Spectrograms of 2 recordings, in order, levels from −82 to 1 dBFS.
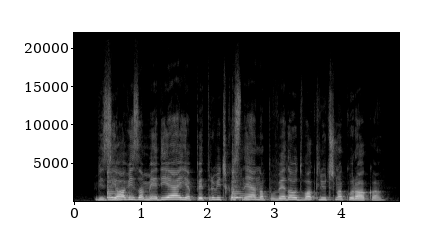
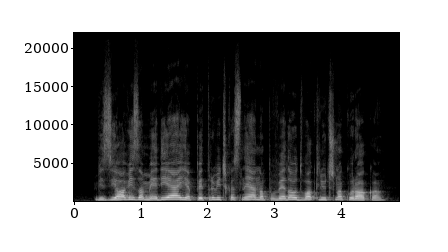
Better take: second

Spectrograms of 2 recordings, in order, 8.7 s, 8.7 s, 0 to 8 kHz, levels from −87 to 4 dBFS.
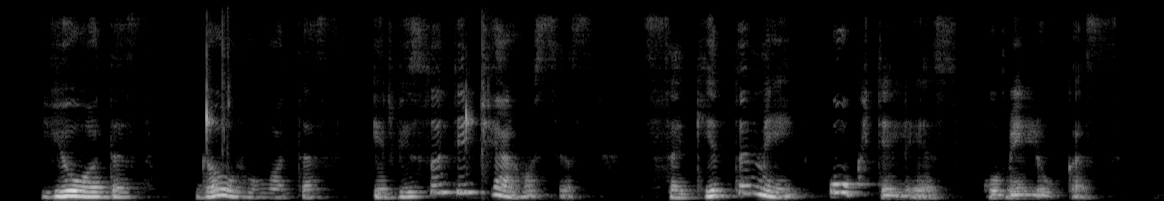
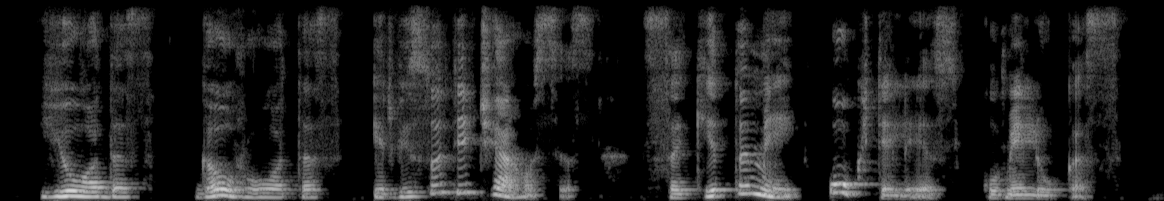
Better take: second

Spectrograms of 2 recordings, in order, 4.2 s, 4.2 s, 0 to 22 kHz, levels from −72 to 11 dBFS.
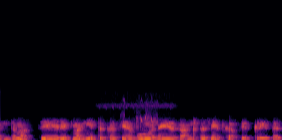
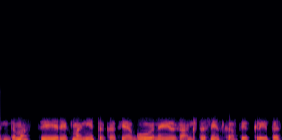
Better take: second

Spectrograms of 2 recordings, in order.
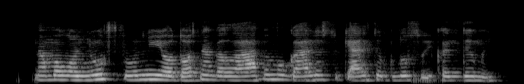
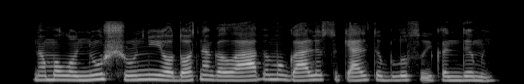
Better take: second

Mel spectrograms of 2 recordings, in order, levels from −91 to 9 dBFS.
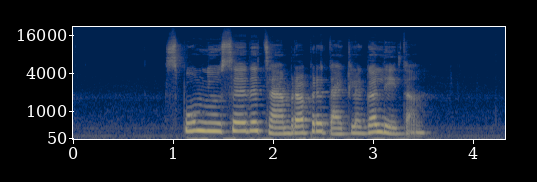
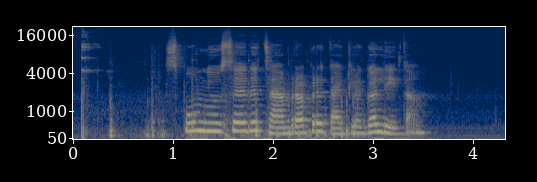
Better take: first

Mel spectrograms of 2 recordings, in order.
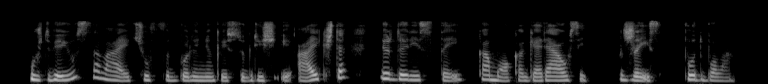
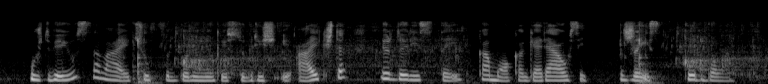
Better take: first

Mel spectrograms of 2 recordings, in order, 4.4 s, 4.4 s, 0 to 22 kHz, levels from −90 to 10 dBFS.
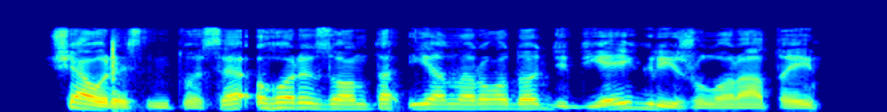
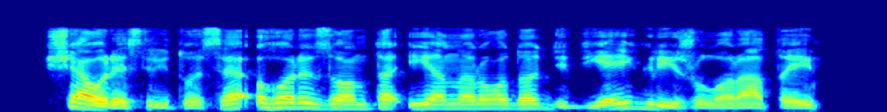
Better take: second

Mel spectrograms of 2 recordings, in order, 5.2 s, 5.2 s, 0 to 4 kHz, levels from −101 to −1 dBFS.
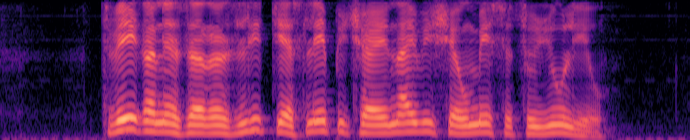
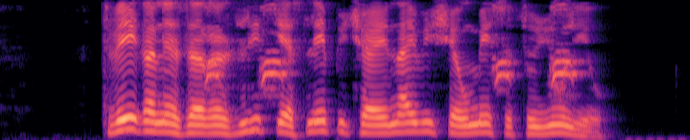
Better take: first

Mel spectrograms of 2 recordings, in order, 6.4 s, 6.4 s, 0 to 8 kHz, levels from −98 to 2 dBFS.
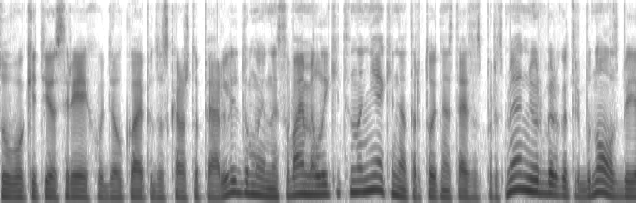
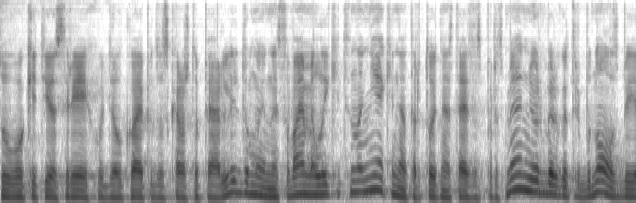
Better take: first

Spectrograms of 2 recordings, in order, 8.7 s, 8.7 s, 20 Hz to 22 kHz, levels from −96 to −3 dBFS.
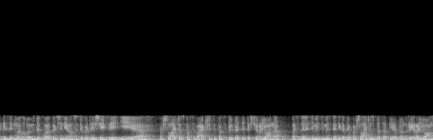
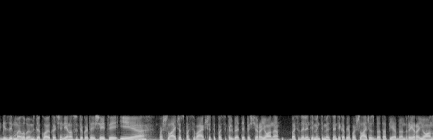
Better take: second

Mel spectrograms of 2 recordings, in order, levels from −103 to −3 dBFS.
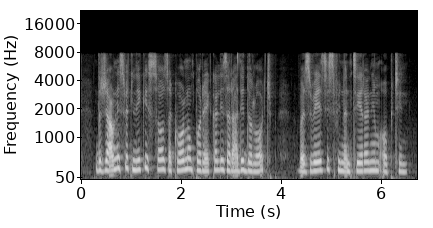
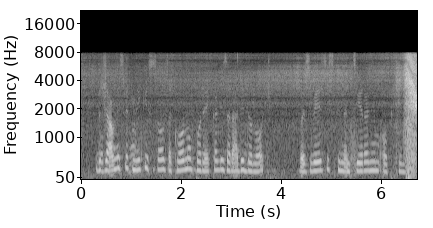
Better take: first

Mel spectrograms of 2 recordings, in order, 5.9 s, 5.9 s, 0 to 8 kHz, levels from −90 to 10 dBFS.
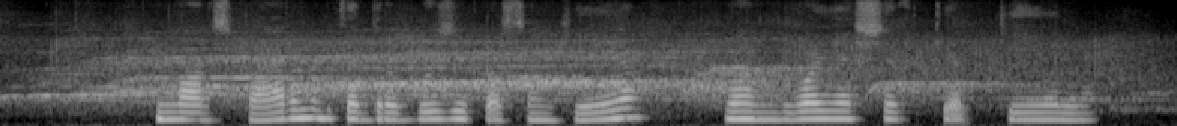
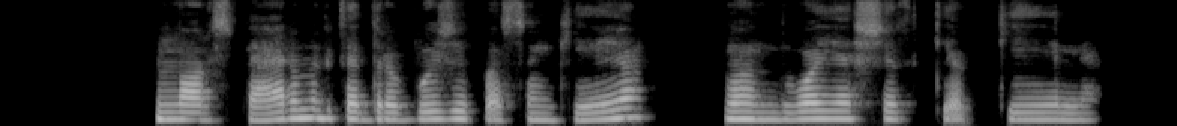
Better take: second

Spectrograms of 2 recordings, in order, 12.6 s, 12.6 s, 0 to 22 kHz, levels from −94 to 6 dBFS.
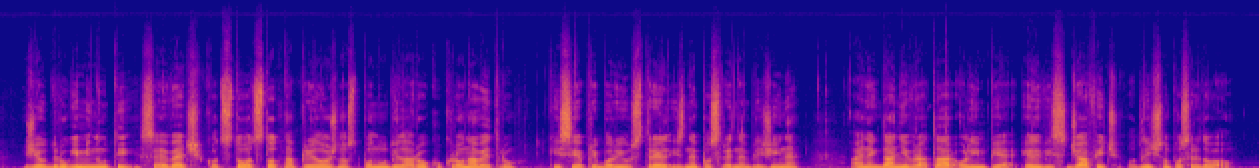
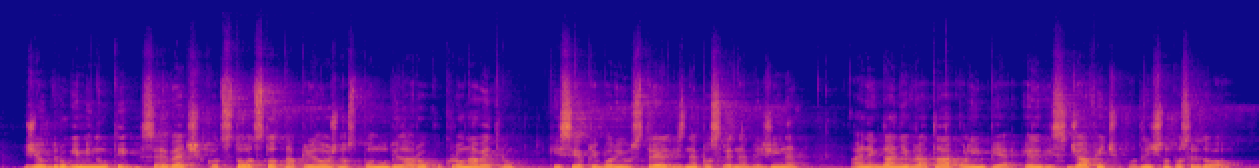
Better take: first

